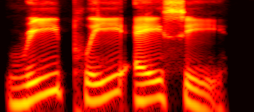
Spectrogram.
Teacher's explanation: stress on the second part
